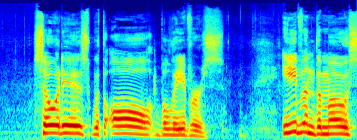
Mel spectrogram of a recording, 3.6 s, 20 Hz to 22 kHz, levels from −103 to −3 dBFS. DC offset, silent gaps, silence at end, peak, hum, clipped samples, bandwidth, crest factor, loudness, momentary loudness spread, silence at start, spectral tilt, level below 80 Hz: under 0.1%; none; 0 s; 0 dBFS; none; under 0.1%; 15 kHz; 12 dB; -13 LUFS; 14 LU; 0.35 s; -5.5 dB/octave; -62 dBFS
